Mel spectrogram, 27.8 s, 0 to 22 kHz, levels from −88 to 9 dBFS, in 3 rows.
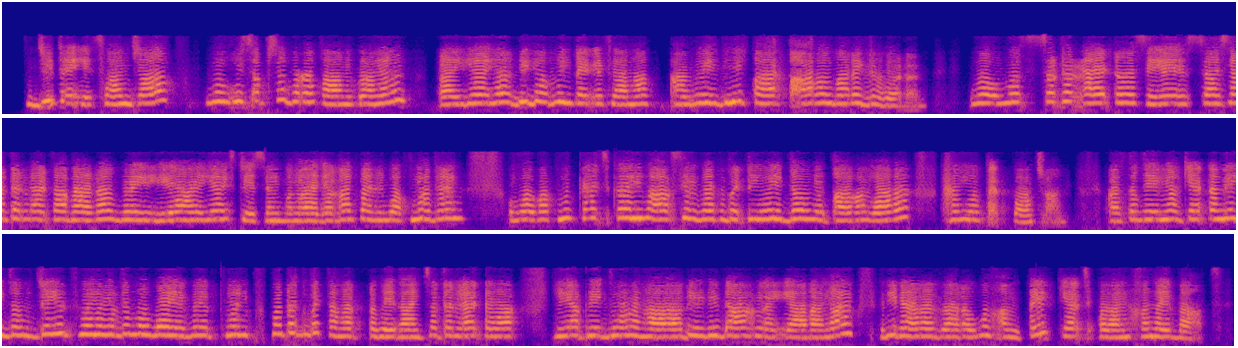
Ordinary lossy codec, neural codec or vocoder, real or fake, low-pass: AAC, 32 kbps; codec, 16 kHz, 0.5 kbps, FreqCodec, smaller model; fake; 7.2 kHz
